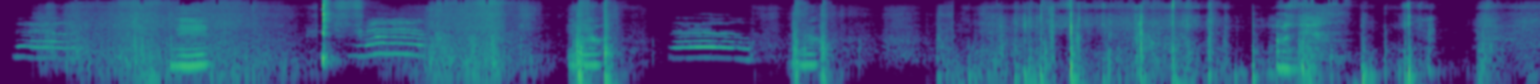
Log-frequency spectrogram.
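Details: Pet cat indoors at home, crying again and again like an alarm clock with no off switch: drawn-out, wavering meows repeated at irregular intervals, mixed with thumps, rustling and some human speech in a small room.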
